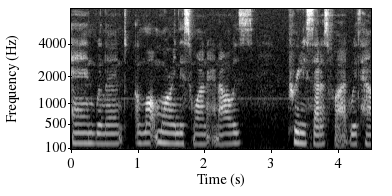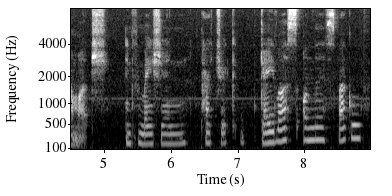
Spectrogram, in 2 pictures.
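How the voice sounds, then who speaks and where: A woman speaks with fairly even intonation. There is noticeable background noise. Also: fairly low pitch for a woman. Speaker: book reviewer. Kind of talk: casual video review. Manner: quiet, not talking loud.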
